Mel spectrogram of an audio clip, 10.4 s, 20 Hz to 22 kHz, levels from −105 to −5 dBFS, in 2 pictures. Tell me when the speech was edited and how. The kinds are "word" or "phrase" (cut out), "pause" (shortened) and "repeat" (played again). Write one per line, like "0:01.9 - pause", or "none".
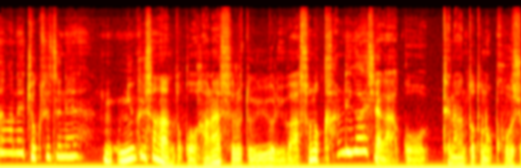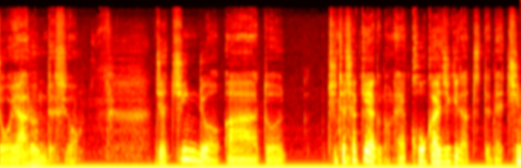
0:06.8 - phrase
